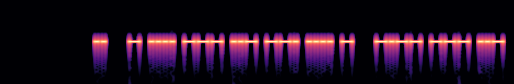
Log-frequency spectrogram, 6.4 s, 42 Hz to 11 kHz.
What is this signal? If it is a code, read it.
Morse code, heard as a keyed tone, about 28 wpm, 700 Hz. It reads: I THOUGHT YOU
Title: Sentences from Top 1000 Words - Review Part 1 - 28wpm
